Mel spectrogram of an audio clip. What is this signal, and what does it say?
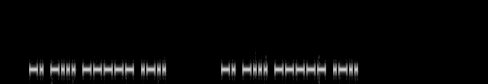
Morse code, heard as a keyed tone, about 47 wpm, 700 Hz. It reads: NB0L NB0L
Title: USA Call Signs - 4 Characters - Repeated 2x - 45wpm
